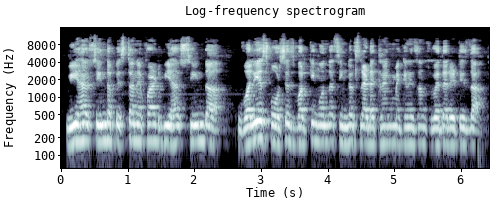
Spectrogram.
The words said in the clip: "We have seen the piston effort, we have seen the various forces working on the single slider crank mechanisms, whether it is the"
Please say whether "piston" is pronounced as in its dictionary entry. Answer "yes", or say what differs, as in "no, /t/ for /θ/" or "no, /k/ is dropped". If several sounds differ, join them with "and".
no, /b/ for /p/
